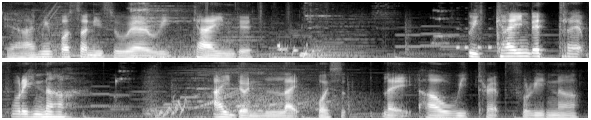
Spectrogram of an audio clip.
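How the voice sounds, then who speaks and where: A man's voice: lowish voice, slow pace, long pauses, faint music behind. A man livestreaming a game, chatting casually with exasperated, slangy, swearing remarks. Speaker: streamer.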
